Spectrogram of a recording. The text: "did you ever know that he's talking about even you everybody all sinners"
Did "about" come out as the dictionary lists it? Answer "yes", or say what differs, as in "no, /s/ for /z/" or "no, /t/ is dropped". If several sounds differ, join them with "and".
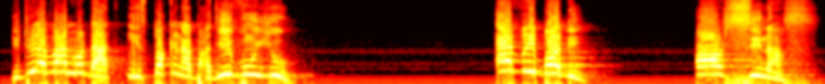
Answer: yes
